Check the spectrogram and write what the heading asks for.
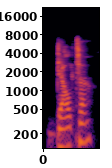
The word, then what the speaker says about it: delta: G as in gut Delta D as in desk epsilon R epsilon a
